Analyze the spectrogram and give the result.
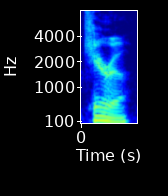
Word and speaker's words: Kara: So the girl who punched John's V-card was a stage combat major named Kara with a C rhyming with air and not R.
